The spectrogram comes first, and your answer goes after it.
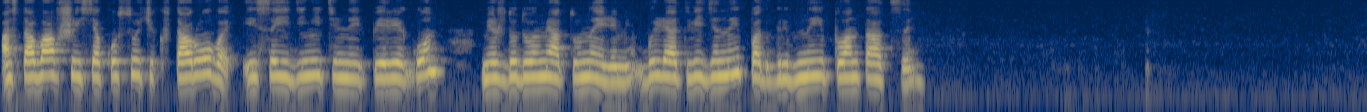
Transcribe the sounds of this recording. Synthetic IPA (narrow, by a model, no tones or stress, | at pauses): ɐst̪ɐvafʂɨjsʲəkʊso̞t͡ɕɪkft̪ɐɾo̞vəisəjɪdʲɪnʲitʲɪlʲnɨjpʲɪɾʲɪɡo̞n | mʲe̞ʐd̪ʊd̪vʊmʲat̪ʊnɛlʲəmʲɪbɨlʲiɐt̪vʲɪdʲɪnɨpəd̪ɡɾʲɪbnɨjəplˠɐnt̪at̪sɨɪ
